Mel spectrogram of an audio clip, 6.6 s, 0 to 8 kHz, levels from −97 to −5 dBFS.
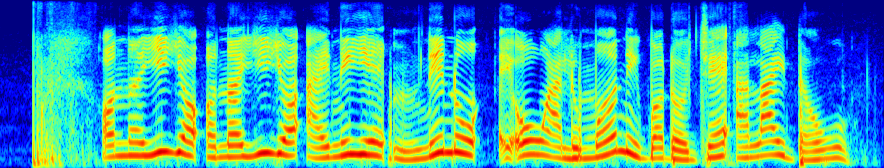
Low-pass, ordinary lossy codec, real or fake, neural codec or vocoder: none; none; real; none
